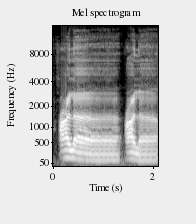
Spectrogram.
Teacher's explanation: আইন গলা চেপে উচ্চারণ হবে এবং লামের উপরে এক আলিফ টানতে হবে আলা তর পরে আইন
